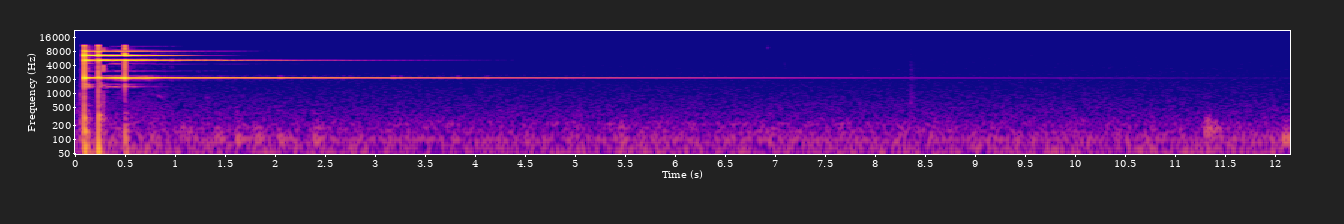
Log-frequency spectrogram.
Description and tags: brass bell 01 take8
This is the recording of a small brass bell.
